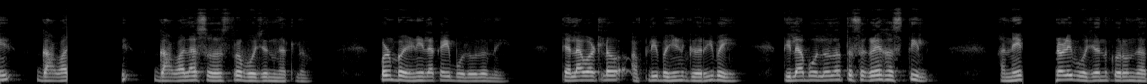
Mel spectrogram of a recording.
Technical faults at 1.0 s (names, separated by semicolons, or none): MP3 compression; stream reconnect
